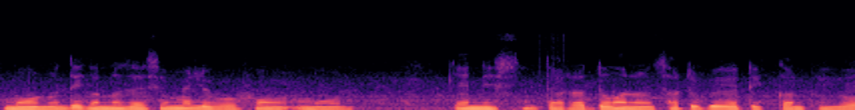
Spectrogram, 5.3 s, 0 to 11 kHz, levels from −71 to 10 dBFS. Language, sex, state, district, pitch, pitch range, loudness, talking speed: Chakma, female, Tripura, Dhalai, 200 Hz, 195-210 Hz, -13 LUFS, 170 wpm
